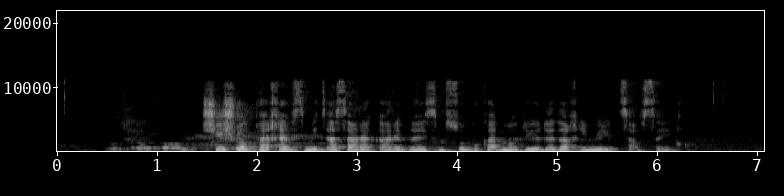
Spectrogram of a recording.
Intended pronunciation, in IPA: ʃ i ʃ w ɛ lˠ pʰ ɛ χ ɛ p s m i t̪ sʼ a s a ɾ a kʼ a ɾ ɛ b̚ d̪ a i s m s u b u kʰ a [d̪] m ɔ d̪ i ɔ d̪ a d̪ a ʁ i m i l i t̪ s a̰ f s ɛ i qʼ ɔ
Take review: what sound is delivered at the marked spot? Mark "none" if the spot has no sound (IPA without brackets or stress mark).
d̪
